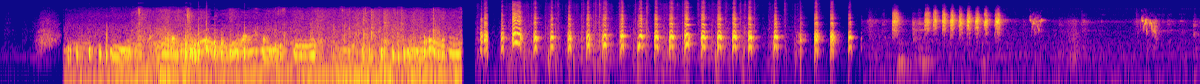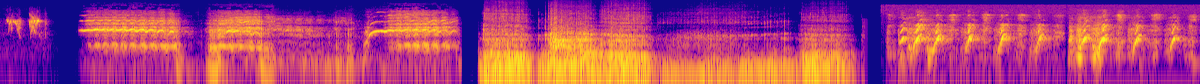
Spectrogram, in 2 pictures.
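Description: A string of different animal calls, cut abruptly one after another. About halfway through, horses whinny three times.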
